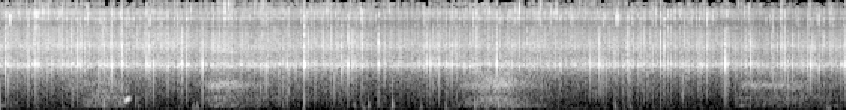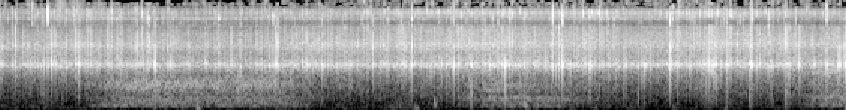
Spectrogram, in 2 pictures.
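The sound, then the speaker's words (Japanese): A dense, continuous fizzing crackle like carbonated bubbles bursting, countless tiny pops over a bright, hissy sheen, holding a steady, fairly loud level throughout with no voices. “ほら、頭の中がじゅわじゅわってはじけてるみたい。脳みそ炭酸に浸してるみたいでしょ。”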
